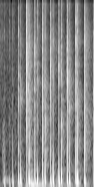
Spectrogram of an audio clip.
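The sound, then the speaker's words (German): Brief applause: about a dozen sharp, crisp hand claps in a fairly steady, slightly uneven rhythm, moderately loud, with no talking. “Applaus.”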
